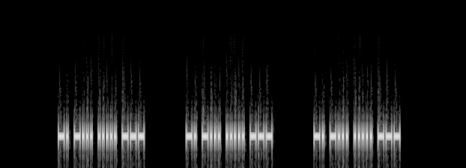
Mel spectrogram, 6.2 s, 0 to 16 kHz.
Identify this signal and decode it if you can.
Morse code, heard as a keyed tone, about 41 wpm, 700 Hz. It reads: NB5O NB5O NB5O
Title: USA Call Signs - 4 Characters - Repeated 3x - 45wpm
